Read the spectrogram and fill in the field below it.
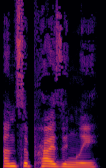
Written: unsurprisingly

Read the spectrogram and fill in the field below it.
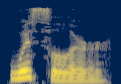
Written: hwistlere

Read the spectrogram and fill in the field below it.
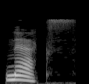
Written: necks

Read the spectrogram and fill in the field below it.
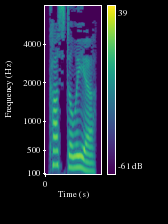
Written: castalia

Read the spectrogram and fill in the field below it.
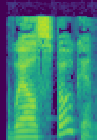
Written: well-spoken

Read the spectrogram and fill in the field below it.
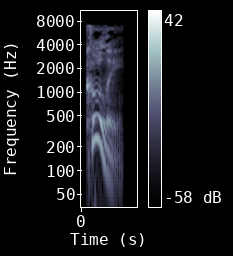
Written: coolly

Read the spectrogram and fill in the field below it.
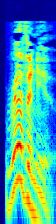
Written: revenue

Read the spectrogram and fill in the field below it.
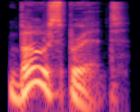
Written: bowsprit

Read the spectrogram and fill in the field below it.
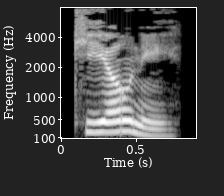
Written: keoni

